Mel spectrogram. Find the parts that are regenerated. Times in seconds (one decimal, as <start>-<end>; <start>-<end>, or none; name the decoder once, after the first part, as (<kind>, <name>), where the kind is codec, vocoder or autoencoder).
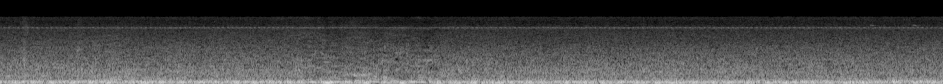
3.0-4.4 (codec, SNAC)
